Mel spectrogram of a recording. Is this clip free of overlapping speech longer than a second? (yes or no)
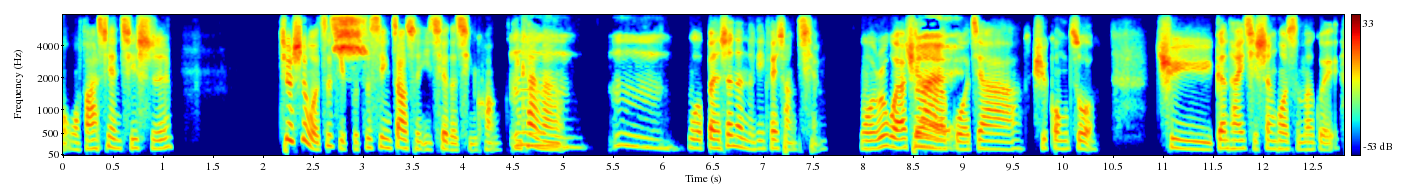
yes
